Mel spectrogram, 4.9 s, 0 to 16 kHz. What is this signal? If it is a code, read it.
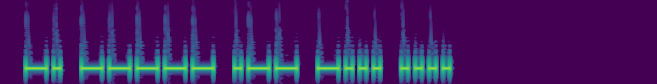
Morse code, heard as a keyed tone, about 23 wpm, 700 Hz. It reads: N0WBH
